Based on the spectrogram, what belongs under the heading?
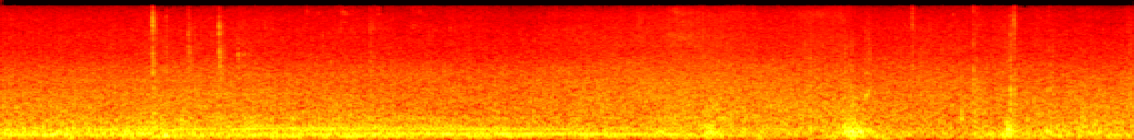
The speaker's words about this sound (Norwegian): Nå er det åpen båt og påhengsmotor resten av veien. Vi skal trosse bølger og kuling, for vi skal til Vingen og inn i steinalderens verden.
